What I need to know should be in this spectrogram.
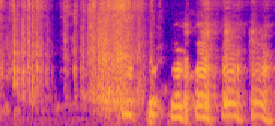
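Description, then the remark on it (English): Crinkling and crunching of someone eating Mike and Ike candy fills the first second with dense rustly noise, followed by a few short voiced bursts that sound like muffled talking. “Are you sponsored by Mike and Ike's? Nope. No, you should maybe get a sponsor for them. It's coming in loud and clear on the podcast”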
